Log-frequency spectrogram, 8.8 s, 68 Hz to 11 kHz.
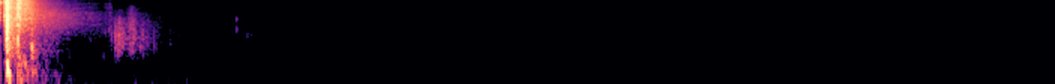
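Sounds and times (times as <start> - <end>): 
gunshot through a silencer on an SA58 rifle: 0.0 - 1.2.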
